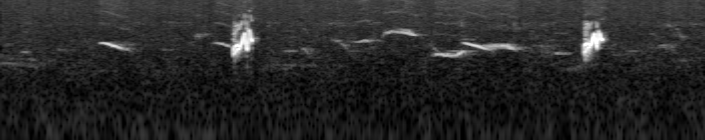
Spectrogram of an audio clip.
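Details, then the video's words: Tawny pipit babies calling from hunger, giving two sharp, rasping begging bursts almost two seconds apart, with soft sliding whistled notes between them from birds nearby. "Tawny pipit bird babies are very hungry"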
